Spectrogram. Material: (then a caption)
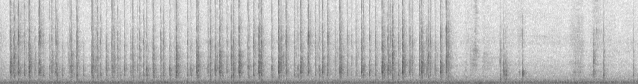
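Cardboard. Long polished nails rapidly tap and scratch the lid of a hollow, medium-sized printed cardboard Facetory subscription box, making dense, dry clicking and scraping sounds. After about five and a half seconds the taps thin out to a few scattered clicks, all over a steady low rumble.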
